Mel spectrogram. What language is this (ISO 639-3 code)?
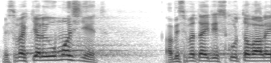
ces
